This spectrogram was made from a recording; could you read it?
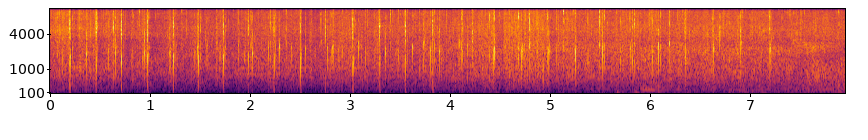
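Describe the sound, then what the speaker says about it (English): An audience at an executive award ceremony gives a sustained round of applause for graduates' families, dense clapping holding steady for the whole stretch with no voice over it. "let's have a round of applause for your families"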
